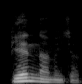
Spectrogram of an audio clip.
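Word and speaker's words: Việt Nam: 여기 유학생은 있을지도 모르는데 비엔남이죠. 비엔남. 베트남이 아니고. 나도 최근에 알게 됐어요. 베트남은 그 영어 스펠을 그렇게 읽어서 그렇지 현지 발음 가까운 그 나라 사람들이 하는 자기 나라 이름은 비엔남이래요.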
